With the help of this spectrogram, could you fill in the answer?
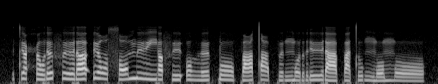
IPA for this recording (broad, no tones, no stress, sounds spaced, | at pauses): t ʏ ħ o ɾ ø f ʏː ɾ ɐ ʔ yː sˤ ø m yː j ɐ f y ʔ o ɦ ø k͡p oː p ɐ tˤ e p ʏ ŋ͡m o r yː ɾ a p a t u ŋ͡m o m oː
